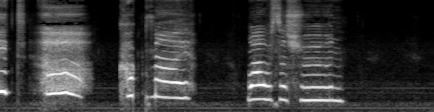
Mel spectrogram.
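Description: A woman's drawn-out, wordless exclamations of delight, three 'ooh'-like sounds with pauses between, the first breathy and falling in pitch.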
